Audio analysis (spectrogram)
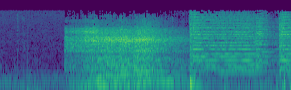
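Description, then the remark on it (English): A car engine rumbles and revs up over a steady wash of road noise, its pitch rising and falling, then shifts abruptly to a brighter, buzzing drone as it keeps driving. No one speaks. “You're driving in your car?”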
